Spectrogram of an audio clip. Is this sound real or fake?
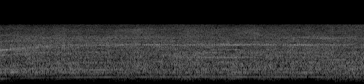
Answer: fake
